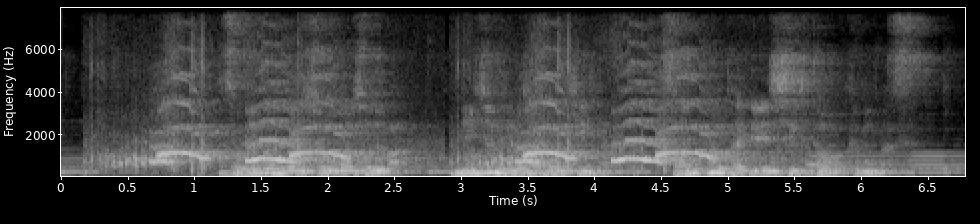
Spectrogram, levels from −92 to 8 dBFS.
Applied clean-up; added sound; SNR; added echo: none; Bird vocalization, bird call, bird song; 1 dB; reverberation time 0.6 s.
